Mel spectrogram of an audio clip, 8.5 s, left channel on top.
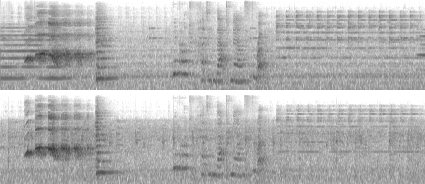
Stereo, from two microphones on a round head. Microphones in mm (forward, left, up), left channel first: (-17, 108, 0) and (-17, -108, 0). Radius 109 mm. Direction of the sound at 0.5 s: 55° right (ahead or behind).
